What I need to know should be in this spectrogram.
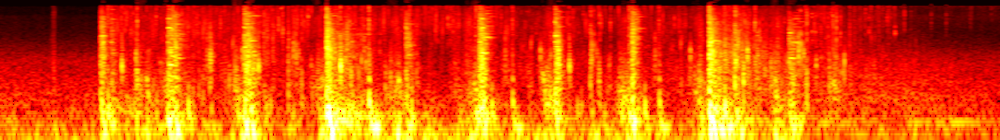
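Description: A pickaxe strikes rock again and again, chipping stone.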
